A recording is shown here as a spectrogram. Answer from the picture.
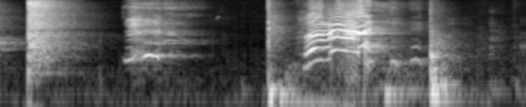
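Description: Two sharp hand claps land a few seconds apart, out of unison, with bursts of voiced laughter and vocal sounds filling the gap between them. The group is trying to clap together on a count of three to synchronize audio.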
